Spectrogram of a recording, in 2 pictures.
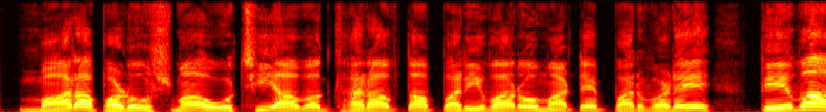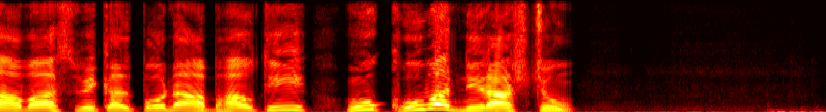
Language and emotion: Gujarati, angry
